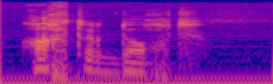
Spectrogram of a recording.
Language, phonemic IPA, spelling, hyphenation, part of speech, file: Dutch, /ˈɑx.tərˌdɔxt/, achterdocht, ach‧ter‧docht, noun, Nl-achterdocht.ogg
- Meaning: suspicion, mistrust (being suspicious)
